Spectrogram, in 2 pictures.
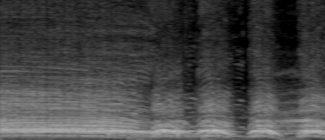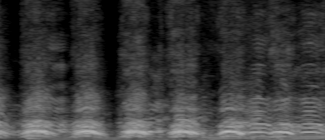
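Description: Rap battle crowd reacting to a punchline: one long collective shout, then chanting together in a steady rhythm of about two to three shouts a second.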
